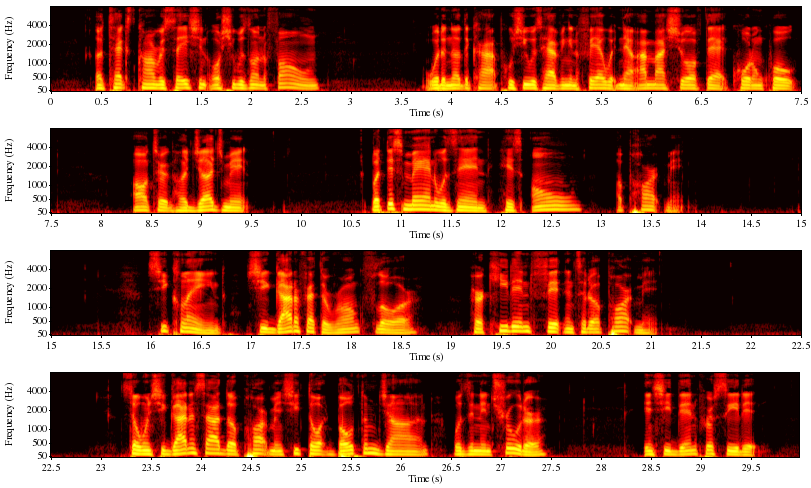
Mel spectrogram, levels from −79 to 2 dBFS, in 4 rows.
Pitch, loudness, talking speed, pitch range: 115 Hz, -21 LUFS, 145 wpm, 105-130 Hz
